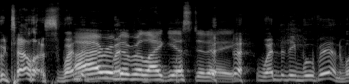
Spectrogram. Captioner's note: chuckles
